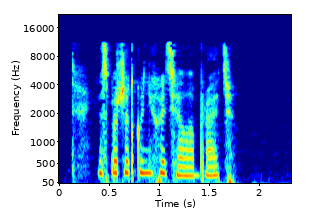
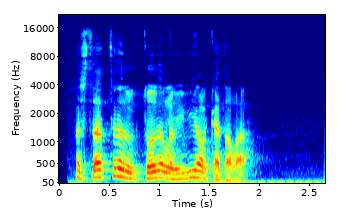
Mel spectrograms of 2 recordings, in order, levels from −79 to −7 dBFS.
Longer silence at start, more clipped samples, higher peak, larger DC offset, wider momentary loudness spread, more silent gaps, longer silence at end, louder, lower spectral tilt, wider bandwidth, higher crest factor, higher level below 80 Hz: about the same, 0.1 s vs 0.1 s; neither; about the same, -6 dBFS vs -6 dBFS; neither; first, 11 LU vs 7 LU; neither; first, 0.55 s vs 0.05 s; second, -25 LUFS vs -22 LUFS; second, -2.5 dB/octave vs -7 dB/octave; second, 12 kHz vs 16 kHz; about the same, 20 dB vs 16 dB; about the same, -42 dBFS vs -42 dBFS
